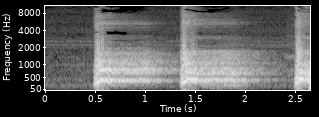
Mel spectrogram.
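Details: Basset hound left alone at home while its owners are out, suffering separation anxiety: three abrupt, loud bay-like barks, each stretched into a harmonic wail that fades over about a second.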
